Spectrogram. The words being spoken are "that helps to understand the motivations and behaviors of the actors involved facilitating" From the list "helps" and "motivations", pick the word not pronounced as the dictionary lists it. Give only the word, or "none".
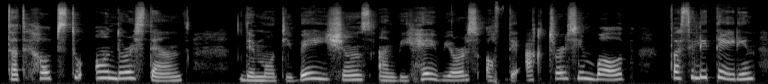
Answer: motivations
